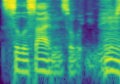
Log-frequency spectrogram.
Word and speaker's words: psilocybin: saying like he even like so it's it's pronounced psilocybin so what you may have seen you may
